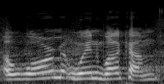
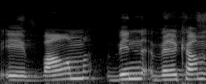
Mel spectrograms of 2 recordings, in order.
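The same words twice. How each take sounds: First: It is spoken in an American accent. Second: It is spoken in a non-American accent.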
